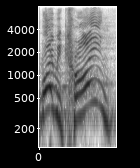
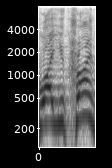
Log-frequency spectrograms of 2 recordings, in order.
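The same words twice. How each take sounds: First: High-pitched indignant comeback; acted outrage, pitch leaping up; incredulous echo. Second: Said in the usual way. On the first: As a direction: echo the question back in sheer disbelief. Sages' incredulous echo, retold.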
